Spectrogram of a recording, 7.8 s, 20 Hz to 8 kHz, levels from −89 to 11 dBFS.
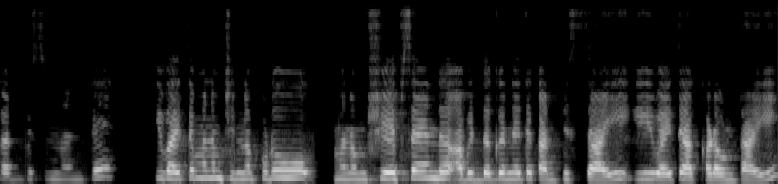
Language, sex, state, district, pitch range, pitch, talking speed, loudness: Telugu, female, Telangana, Karimnagar, 260-305 Hz, 275 Hz, 115 wpm, -17 LUFS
